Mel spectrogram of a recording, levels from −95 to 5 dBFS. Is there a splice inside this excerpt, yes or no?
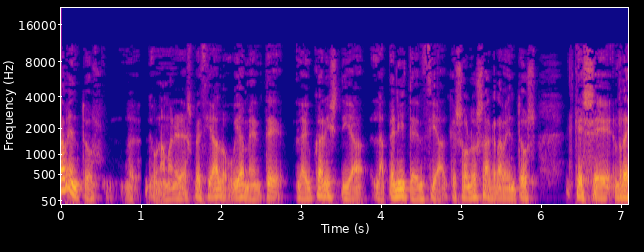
yes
